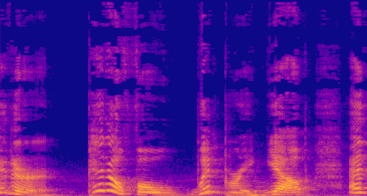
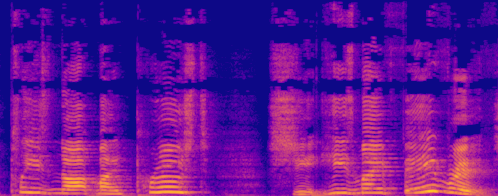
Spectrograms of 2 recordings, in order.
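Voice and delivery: higher, drawn-out plea; distraught; 7 semitones higher, slower than usual. A narrator's reading. Princess loses her favorite books, distraught. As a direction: plead in mild anguish, pitched up. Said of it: "was profoundly distraught".

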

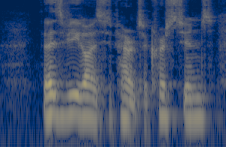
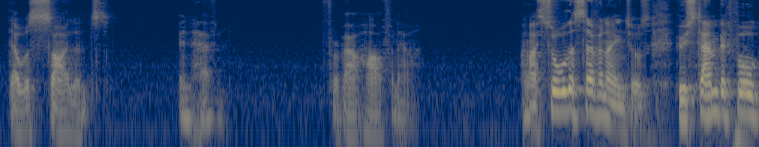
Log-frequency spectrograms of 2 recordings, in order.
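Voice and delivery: measured Bible reading with long pauses; solemn reading to the congregation; scripture reading; 6 dB louder than usual. Acted. Reads Revelation aloud.

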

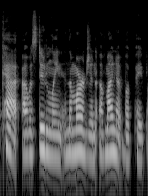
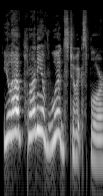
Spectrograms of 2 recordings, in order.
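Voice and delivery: ordinary delivery, nothing marked

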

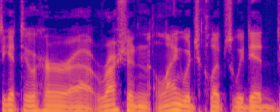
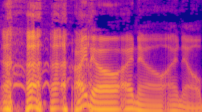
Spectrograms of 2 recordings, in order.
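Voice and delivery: ordinary talk

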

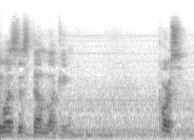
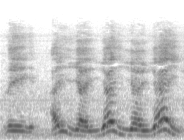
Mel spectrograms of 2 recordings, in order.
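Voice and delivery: stammering ay ay, louder; startled stammer; 3 semitones higher, 5 dB louder, slower than usual. Acted. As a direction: caught off guard, sputtering. Drawing suddenly talks back.

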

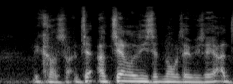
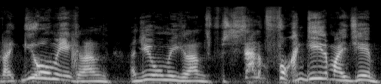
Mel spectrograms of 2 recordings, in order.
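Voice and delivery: retold angry demand; 8 semitones higher than usual. Gym owner confronting two dealers, retold angry demand. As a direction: re-enact laying down the law, raised voice.

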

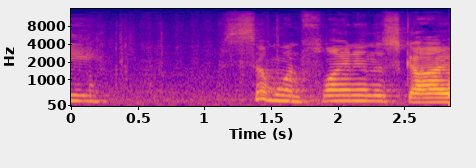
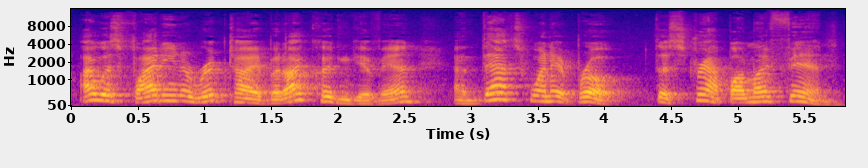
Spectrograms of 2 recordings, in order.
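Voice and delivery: measured, rhythmic storybook reading; lilting holiday verse reading; poem recitation; 6 dB louder than usual. Acted. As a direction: read it like a bedtime Christmas rhyme. Rhymed Christmas poem read aloud.

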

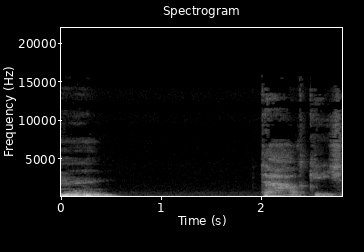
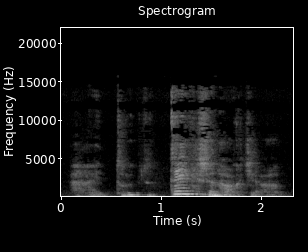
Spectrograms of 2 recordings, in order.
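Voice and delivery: ordinary delivery

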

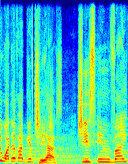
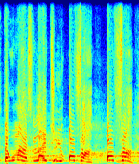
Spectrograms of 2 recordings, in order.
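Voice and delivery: exasperated shout; 6 semitones higher than usual. Real, not acted. Preacher exasperated at men's blindness.

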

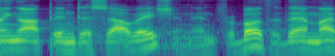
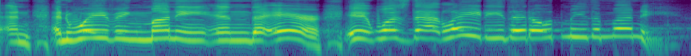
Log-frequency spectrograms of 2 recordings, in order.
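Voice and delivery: excited retelling; 12 semitones higher, 9 dB louder than usual. Retold or imitated.

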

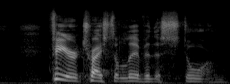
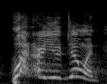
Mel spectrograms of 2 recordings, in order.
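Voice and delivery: startled cry; 12 semitones higher, 8 dB louder than usual. Retold or imitated. Startled by grinning woman in dark.

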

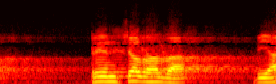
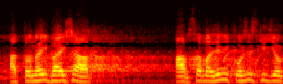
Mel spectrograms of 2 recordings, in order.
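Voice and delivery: normal talking voice

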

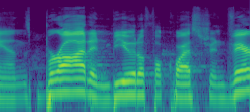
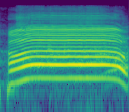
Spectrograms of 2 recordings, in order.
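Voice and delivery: long, high, loud "oh" of amazement; excited shout; 13 semitones higher, 13 dB louder than usual. Real, not acted. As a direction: whoop it out at full voice. Host reacts to the contest.

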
